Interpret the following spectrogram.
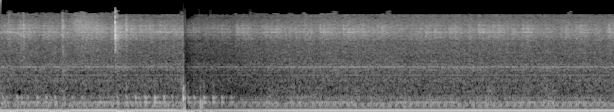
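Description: Loud, steady low hum with no pause, a fault in the recording's audio, with a single click about two seconds in.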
